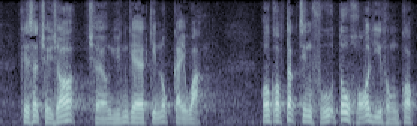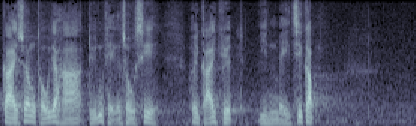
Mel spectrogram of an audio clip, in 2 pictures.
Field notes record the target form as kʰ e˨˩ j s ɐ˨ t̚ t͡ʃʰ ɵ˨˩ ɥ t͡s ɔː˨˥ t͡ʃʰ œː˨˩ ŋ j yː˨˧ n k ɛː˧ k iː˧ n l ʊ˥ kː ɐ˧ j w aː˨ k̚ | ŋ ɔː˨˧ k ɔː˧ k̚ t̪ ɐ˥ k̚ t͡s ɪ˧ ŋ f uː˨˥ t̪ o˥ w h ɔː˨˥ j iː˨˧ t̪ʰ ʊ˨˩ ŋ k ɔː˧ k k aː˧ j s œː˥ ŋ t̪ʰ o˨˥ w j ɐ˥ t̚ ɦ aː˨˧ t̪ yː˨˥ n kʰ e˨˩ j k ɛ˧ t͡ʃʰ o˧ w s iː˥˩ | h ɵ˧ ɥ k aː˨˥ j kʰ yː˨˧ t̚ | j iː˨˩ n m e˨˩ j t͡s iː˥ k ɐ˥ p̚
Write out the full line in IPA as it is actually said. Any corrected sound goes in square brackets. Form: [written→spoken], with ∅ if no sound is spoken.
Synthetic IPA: kʰ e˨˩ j s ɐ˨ t̚ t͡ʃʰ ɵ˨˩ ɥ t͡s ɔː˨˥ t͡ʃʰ œː˨˩ ŋ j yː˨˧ n k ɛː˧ k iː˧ n l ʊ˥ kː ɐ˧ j w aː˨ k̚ | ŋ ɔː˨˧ k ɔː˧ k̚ t̪ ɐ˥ k̚ t͡s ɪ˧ ŋ f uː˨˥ t̪ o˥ w h ɔː˨˥ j iː˨˧ t̪ʰ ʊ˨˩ ŋ k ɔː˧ k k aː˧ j s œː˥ ŋ t̪ʰ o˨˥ w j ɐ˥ t̚ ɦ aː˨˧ t̪ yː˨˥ n kʰ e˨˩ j k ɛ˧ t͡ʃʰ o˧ w s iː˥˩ | h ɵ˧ ɥ k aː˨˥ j kʰ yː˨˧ t̚ | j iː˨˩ n m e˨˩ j t͡s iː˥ k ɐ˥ p̚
